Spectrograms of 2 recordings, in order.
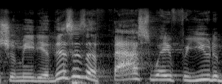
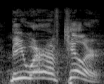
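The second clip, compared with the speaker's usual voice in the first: laughing mock warning; 7 semitones higher, 4 dB louder than usual.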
